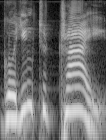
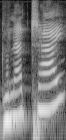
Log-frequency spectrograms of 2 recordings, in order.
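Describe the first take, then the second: First: Each word is said fully and separately. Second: The words are reduced and run together. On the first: "changes into" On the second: "changes into gonna try"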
